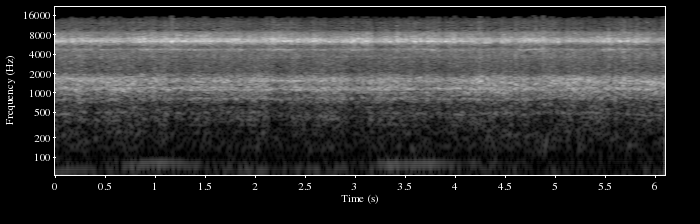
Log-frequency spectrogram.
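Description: Caterpillar 320D hydraulic excavator running steadily as it digs, a constant noisy machine sound with a deeper rumble swelling twice.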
